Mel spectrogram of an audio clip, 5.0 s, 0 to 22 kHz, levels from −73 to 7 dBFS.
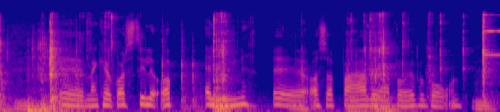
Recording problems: household noises; very loud; throughout; 3 dB above the speech

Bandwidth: 14.5 kHz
